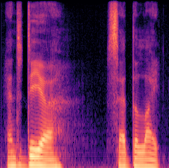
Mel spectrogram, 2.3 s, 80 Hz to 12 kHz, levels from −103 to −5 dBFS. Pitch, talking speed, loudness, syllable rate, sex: 105 Hz, 135 wpm, -17 LUFS, 3.6 syllables/s, male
